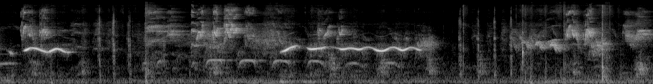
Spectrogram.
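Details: Young Javan myna's melodious song with fills: wavering high whistles, a row of short looping notes below, and scratchy chatter between phrases.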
